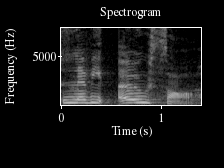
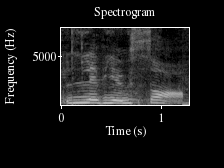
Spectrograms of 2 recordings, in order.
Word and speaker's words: Leviosa: so Besides, you're saying it wrong. It's Leviosa, not Leviosa.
